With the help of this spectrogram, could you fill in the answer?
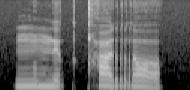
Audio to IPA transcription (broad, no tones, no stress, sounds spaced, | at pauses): ŋ ũ m ɾʲ ɔ k qʰ u r ɔ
